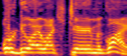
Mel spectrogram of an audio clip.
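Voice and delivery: ordinary talk, nothing marked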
